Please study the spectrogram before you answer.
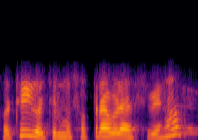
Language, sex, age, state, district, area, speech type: Odia, female, 30-45, Odisha, Koraput, urban, conversation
